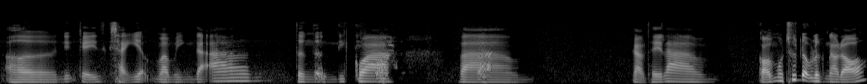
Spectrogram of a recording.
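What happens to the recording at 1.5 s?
A very faint, delayed copy of the speech flickers in from 1.50 to 1.54 s, an echo leak likely from imperfect echo cancellation, lagging about 222 ms.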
